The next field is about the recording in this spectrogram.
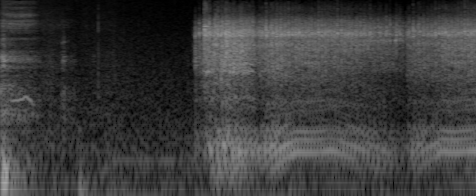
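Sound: motorcycle engine running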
